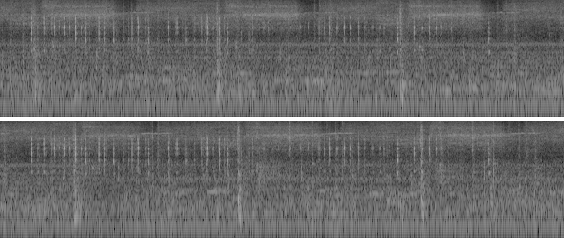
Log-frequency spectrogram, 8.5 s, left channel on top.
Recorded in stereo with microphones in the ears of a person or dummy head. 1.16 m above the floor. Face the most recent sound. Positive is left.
turn(degrees=-5)  # may be behind; listen again after turning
